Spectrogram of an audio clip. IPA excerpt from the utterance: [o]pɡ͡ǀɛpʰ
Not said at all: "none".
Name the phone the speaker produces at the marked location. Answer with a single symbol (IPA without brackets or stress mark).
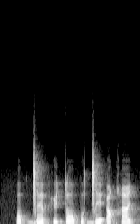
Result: ɔ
